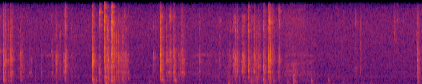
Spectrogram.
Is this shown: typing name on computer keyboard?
yes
